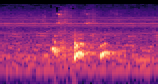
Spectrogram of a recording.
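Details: Enzo, an almost two-year-old male Rhodesian Ridgeback, dreaming in his sleep, perhaps of squirrels, gives three short muffled whimpering yelps in quick succession over about half a second; a person then murmurs softly.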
